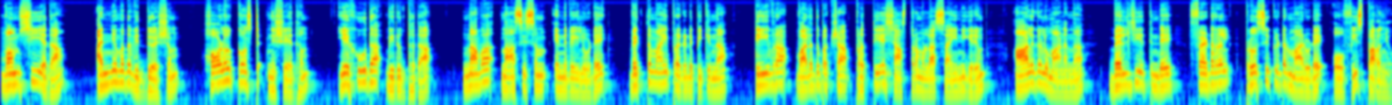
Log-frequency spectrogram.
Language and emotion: Malayalam, neutral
